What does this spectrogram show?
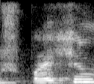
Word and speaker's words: sprechen: And a couple of small things, like I said, SP im Sprechen und ST im Streiten. They are pronounced with an sh sound.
